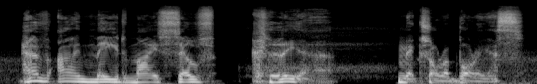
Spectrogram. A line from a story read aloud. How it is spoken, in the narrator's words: He growled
